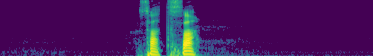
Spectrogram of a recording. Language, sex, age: Swedish, male, 39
